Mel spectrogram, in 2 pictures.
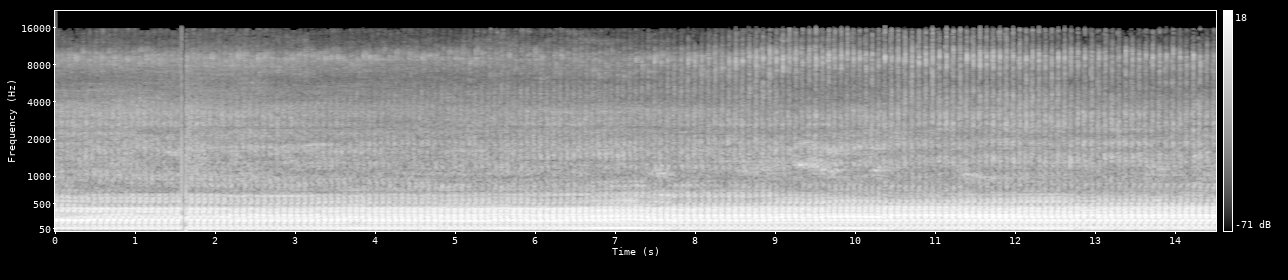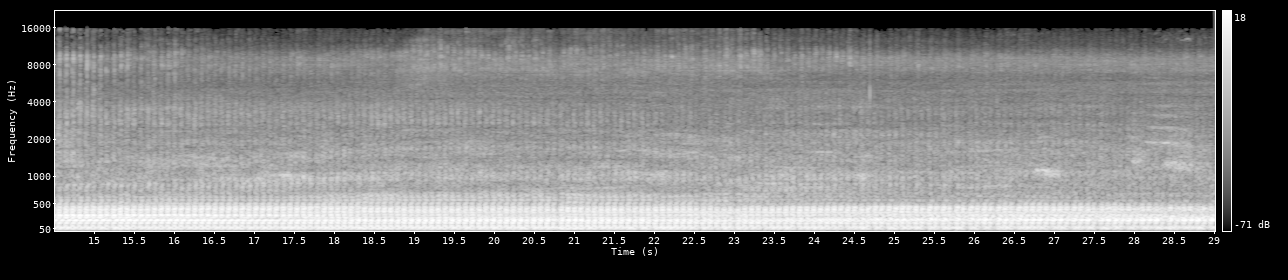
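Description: Yamaha R25's 249 cc parallel-twin engine idling steadily through an SC-Project full-system exhaust.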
